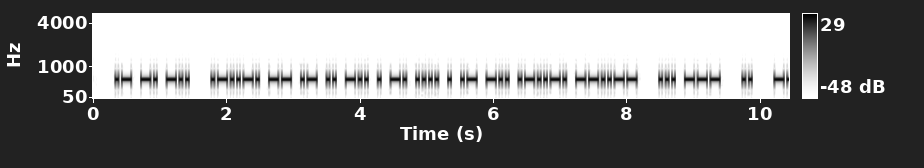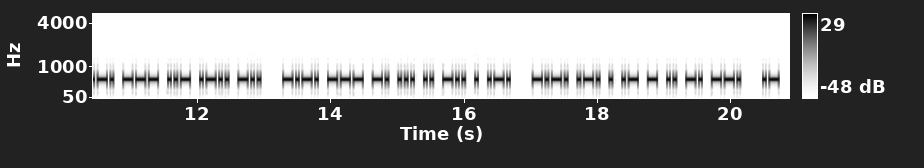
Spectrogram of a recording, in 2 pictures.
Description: Morse code, heard as a keyed tone, about 25 wpm, 600 Hz. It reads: AND "MAIDENHEAD", SO I COULD CONSIDER CREATING A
